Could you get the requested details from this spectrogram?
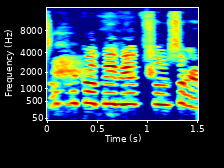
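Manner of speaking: high-pitched imitation of an apology; mock apologetic. Boyfriend apologizes to angry girlfriend, mock pleading. Retold apology after punch.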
